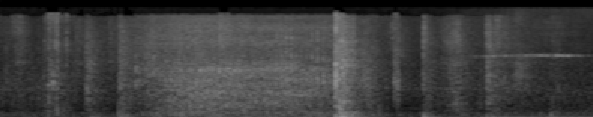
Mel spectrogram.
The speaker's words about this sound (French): On s'arrête ici pour s'habituer aux voitures qui passent. On n'est pas dans le calme de la campagne.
